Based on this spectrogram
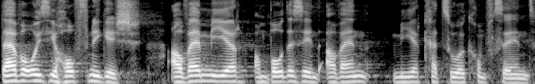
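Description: With a Swiss accent, a man talks at a moderate pace in a monotone, flat intonation. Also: fairly high pitch for a man. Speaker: missionary pastor. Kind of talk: sermon. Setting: church.

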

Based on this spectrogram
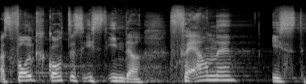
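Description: Talking at a very slow pace, a man uses ordinary pitch variation. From Switzerland, Basel. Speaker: pastor and theologian. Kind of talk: sermon.

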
